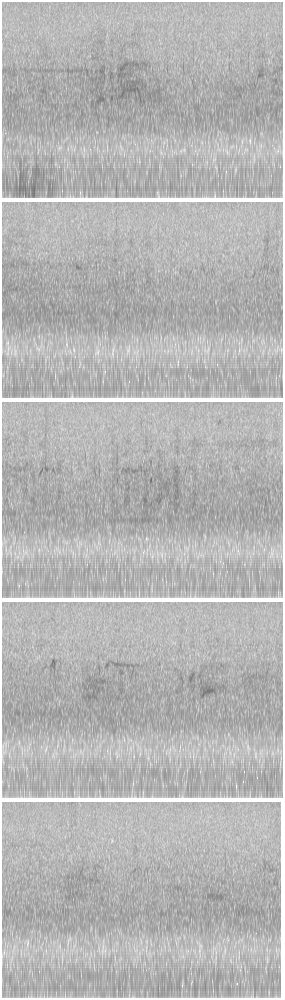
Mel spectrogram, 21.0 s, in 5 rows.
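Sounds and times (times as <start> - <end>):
steady low rumble: 0.0 - 2.3.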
